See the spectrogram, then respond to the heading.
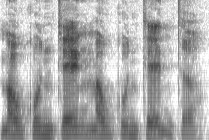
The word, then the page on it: maucontent: maucontenta; mau-countent; mau-countento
